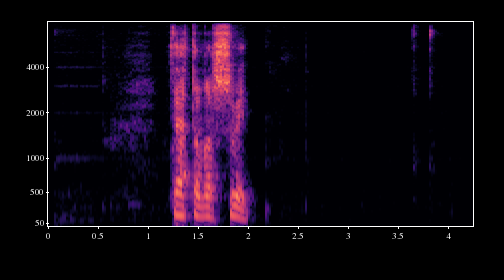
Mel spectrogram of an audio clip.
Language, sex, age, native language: Icelandic, male, 50-59, Icelandic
